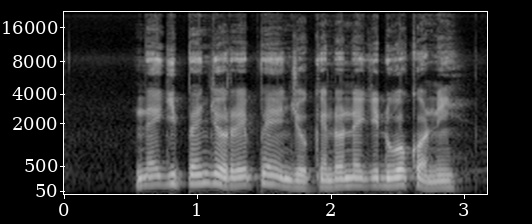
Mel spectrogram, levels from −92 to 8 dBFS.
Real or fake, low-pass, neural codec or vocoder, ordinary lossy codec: real; none; none; none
